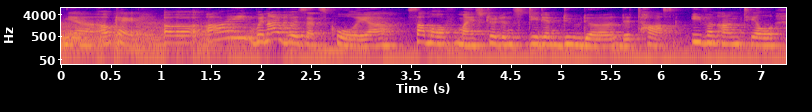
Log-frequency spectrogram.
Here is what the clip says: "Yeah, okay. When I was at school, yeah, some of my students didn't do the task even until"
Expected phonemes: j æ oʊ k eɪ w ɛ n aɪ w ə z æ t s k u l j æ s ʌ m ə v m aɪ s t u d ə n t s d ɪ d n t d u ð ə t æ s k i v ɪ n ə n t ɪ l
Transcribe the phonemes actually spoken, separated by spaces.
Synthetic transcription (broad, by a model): j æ oʊ k eɪ w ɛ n aɪ w ə z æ t s k u l j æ s ʌ m ə v m aɪ s t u d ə n t s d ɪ d n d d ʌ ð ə t æ s k i v ɪ n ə n t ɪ l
